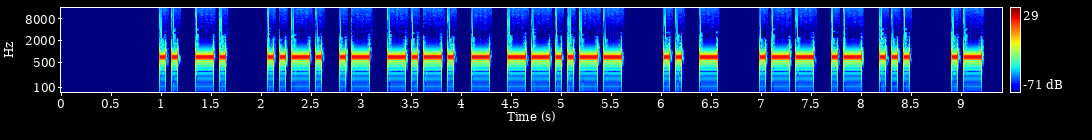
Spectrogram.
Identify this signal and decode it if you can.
Morse code, heard as a keyed tone, about 20 wpm, 700 Hz. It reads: IN FACT, IT WAS A
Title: Sentences from Top 1000 Words - Review Part 6 - 20wpm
